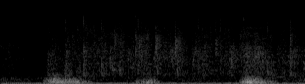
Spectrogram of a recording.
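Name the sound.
audience applause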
